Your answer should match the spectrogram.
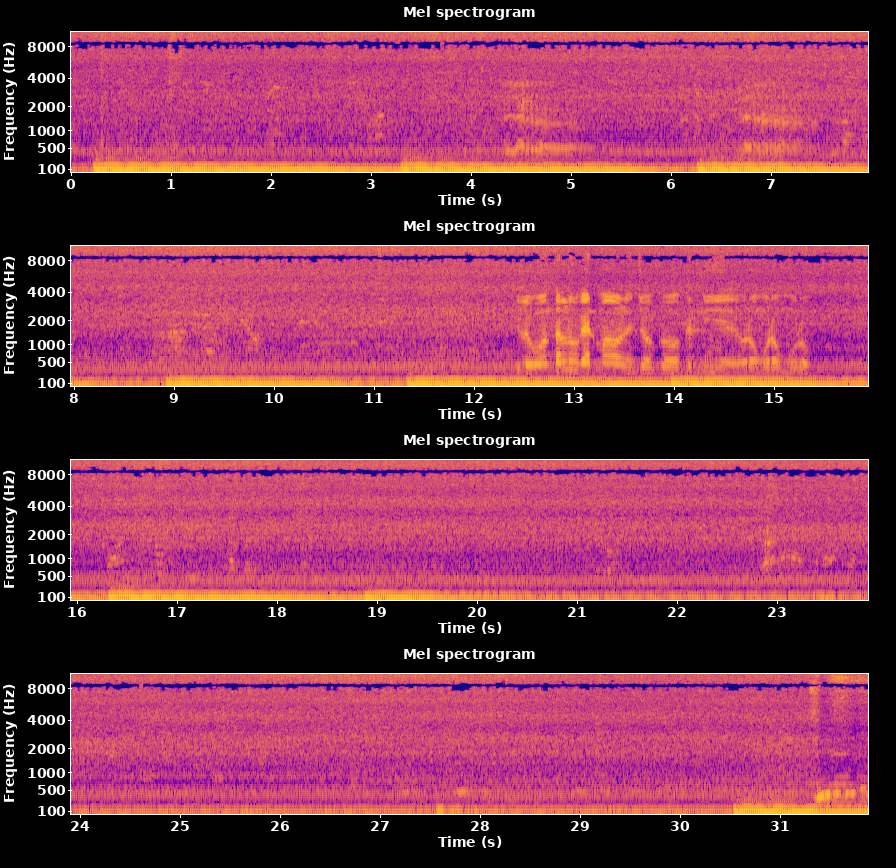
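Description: Loud deep booms, each starting suddenly and fading over two to three seconds, repeating about every three seconds. From about two-thirds of the way in they give way to a lower, fluttering rumble. A short voice is heard near the middle.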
